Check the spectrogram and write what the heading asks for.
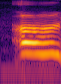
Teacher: She like, is it called a glottal stop? She adds that glottal stop into the liar.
